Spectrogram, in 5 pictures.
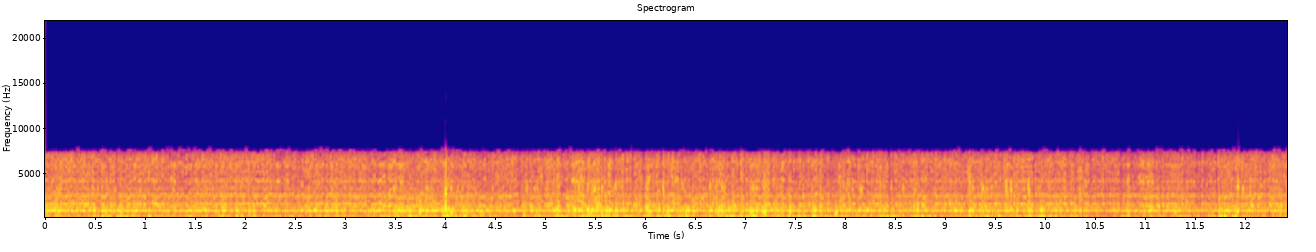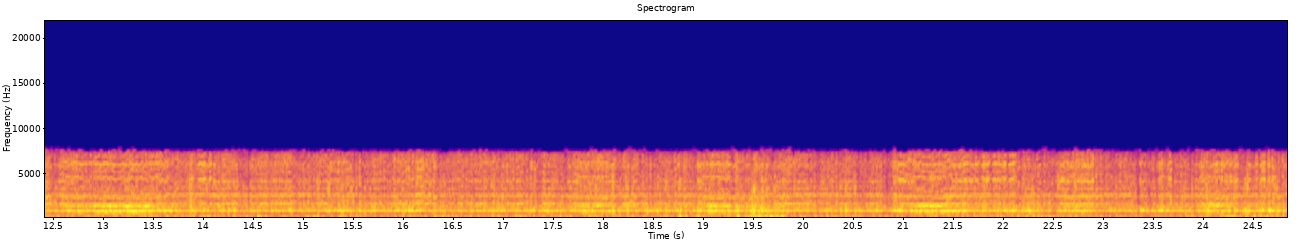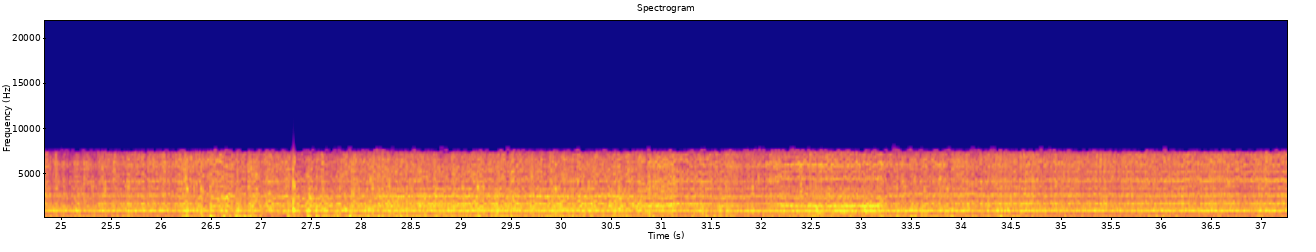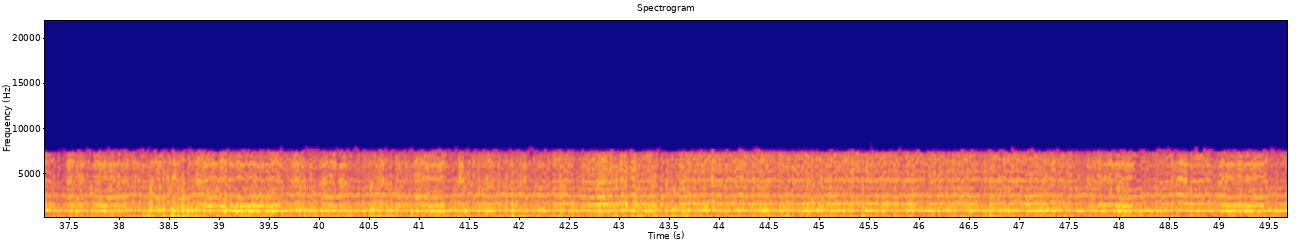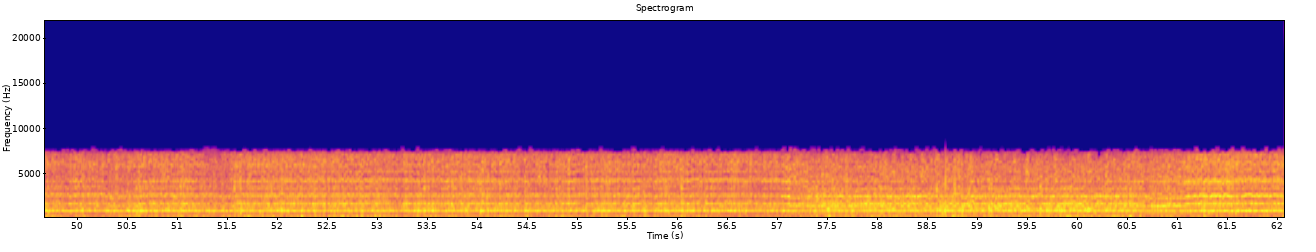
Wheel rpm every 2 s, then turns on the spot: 230, 230, 230, 230, 230, 230, 220, 230, 230, 230, 230, 220, 230, 210, 200, 200, 220, 230, 230, 220, 230, 220, 230, 230, 230, 230, 230, 230, 220, 200, 210.
none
